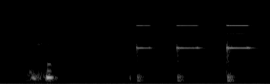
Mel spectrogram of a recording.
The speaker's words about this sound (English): That sounds like my microwave. When it stops.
